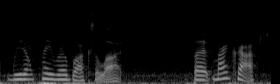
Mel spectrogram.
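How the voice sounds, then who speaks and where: Her medium pitch and ordinary pitch variation come with an American accent as this woman speaks. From Louisiana, US South. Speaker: podcast guest. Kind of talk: casual chat.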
